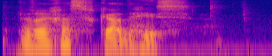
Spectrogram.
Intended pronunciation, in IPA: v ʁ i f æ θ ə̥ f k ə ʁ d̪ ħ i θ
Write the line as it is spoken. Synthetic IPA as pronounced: v ʁ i χ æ s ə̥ f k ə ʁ d̪ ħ i s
